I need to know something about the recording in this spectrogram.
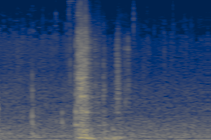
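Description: Wooden cupboard doors creak and shut with a thud.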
